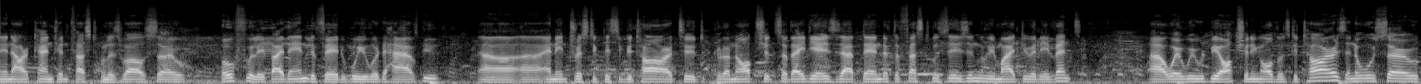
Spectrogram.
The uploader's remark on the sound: Live from 2000 Trees 2023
